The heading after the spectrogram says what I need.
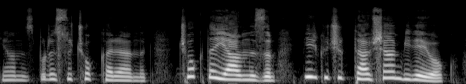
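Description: Storybook fir tree, young and naive, wistful inner voice, mellow tone, read by a woman. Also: on the high side, lively intonation, unhurried, no room sound, studio quality.

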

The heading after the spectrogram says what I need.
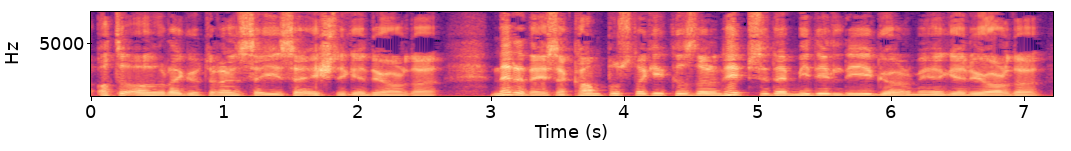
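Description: A man's voice: mid-range voice, a bit bright. A man reading a novel aloud as narrator, voicing all the dialogue himself. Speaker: audiobook narrator. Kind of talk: scripted narration.

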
